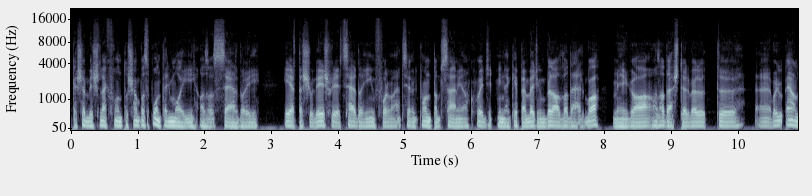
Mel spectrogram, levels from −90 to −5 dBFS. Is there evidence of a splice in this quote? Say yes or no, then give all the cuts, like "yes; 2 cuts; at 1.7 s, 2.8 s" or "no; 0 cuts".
yes; 1 cut; at 8.0 s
